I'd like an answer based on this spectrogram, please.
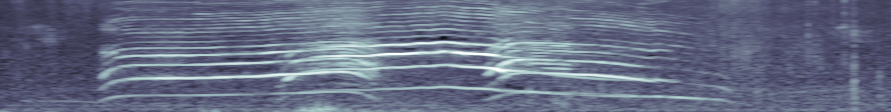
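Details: Cat caterwauling during a fight over territory: one continuous loud, harmonic-rich yowl lasting about three seconds, wavering and rising slightly in the middle before sliding down at the end.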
